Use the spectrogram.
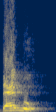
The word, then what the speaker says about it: dengue: डेंगी बोलते हैं इसको, डेंगू बोलते हैं इसको, हम डेंगी भी कहते हैं इसको, दोनों प्रोनाउंसिएशन सही है के। हम लोग इसको जो नॉर्थ में जो लोग हैं अधिकांश वो डेंगू कहते हैं, दिल्ली वाले इसको जो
